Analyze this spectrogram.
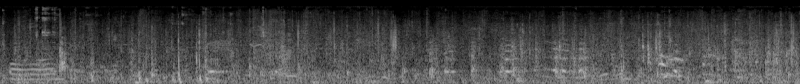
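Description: Horses' hooves clop on snowy ground.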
